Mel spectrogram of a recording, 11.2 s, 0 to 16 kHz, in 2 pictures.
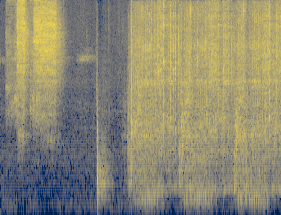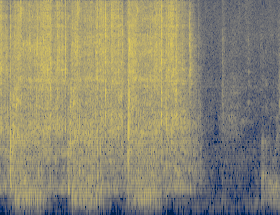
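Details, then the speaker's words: Scrapped Craftsman 4-stroke trimmer/blower with its fuel line found disconnected: brief uneven popping and chugging that fades and dies. It fires but is fuel-starved, so the cases must be split to fit a fuel line. "off there at least we know it's is firing but we're gonna have to pop this loose here and uh put some fuel out of it"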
